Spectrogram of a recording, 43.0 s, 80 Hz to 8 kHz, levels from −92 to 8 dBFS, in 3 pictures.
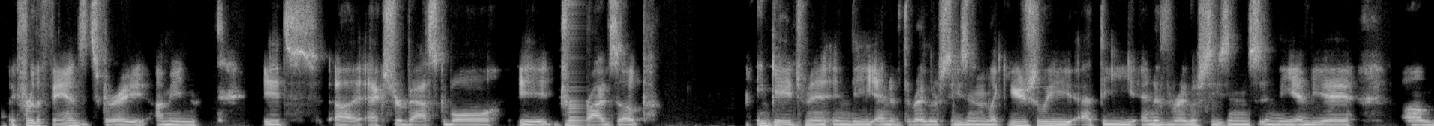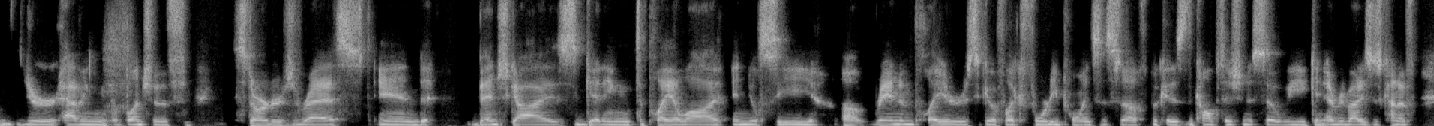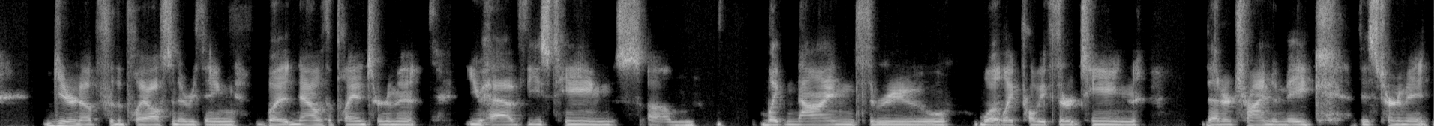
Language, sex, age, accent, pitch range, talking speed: English, male, 20-39, American, 95-110 Hz, 150 wpm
